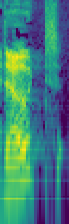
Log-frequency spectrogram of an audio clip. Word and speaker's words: Gadot: He has texted me, and he says the O in Godot is pronounced like the letter O. Nobody has put more research into this than me. I'll wager my entire existence on this, having talked to multiple Israelis about it. I can also link you to multiple videos where she advises this pronunciation. – Okay. – Gadot, like doting dad. So it's pronounced Gadot, apparently.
